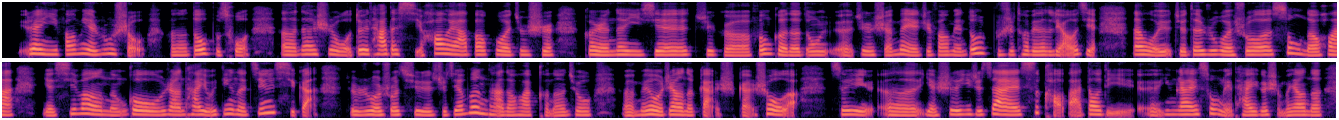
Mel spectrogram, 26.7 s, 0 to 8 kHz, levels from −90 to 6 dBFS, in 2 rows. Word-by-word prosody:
任 250 Hz, -9 st, +3 dB
一 220 Hz, 0 st, -2 dB
方 225 Hz, +2 st, 0 dB
面 235 Hz, -5 st, +2 dB
入 245 Hz, +3 st, -2 dB
手 -, -, -4 dB, 0.2 s
可 180 Hz, -, -4 dB
能 180 Hz, 0 st, -2 dB
都 225 Hz, +4 st, +4 dB
不 235 Hz, -7 st, -8 dB
错。 175 Hz, 0 st, -4 dB, 0.3 s
呃， 195 Hz, -1 st, 0 dB
但 225 Hz, +1 st, +1 dB
是 225 Hz, +1 st, -3 dB
我 185 Hz, -3 st, 0 dB
对 230 Hz, 0 st, +4 dB
他 225 Hz, +1 st, +2 dB
的 230 Hz, -1 st, 0 dB
喜 225 Hz, -, -5 dB
好 255 Hz, -2 st, +3 dB
呀， 205 Hz, -3 st, +3 dB
包 205 Hz, 0 st, 0 dB
括 205 Hz, -2 st, 0 dB
就 195 Hz, +1 st, -5 dB
是 190 Hz, 0 st, -1 dB, 0.3 s
个 210 Hz, -, 0 dB
人 190 Hz, -1 st, +3 dB
的 205 Hz, 0 st, +2 dB
一 195 Hz, -1 st, -1 dB
些 195 Hz, 0 st, +2 dB
这 200 Hz, 0 st, -4 dB
个 170 Hz, -3 st, -1 dB
风 230 Hz, +5 st, 0 dB
格 205 Hz, -6 st, +1 dB
的 175 Hz, 0 st, +1 dB
东， 185 Hz, +1 st, -1 dB
呃， 165 Hz, -, -3 dB
这 205 Hz, -, -3 dB
个 195 Hz, -, 0 dB
审 185 Hz, -, -3 dB
美 205 Hz, -5 st, +1 dB
这 185 Hz, -, -5 dB
方 190 Hz, 0 st, -1 dB
面 180 Hz, -1 st, -3 dB
都 255 Hz, +6 st, +2 dB
不 260 Hz, -7 st, -11 dB
是 195 Hz, 0 st, -5 dB
特 210 Hz, 0 st, -2 dB
别 195 Hz, -, +1 dB
地 195 Hz, -, +2 dB
了 195 Hz, +3 st, +1 dB
解， 215 Hz, -3 st, -2 dB, 0.3 s
那 215 Hz, 0 st, +4 dB
我 180 Hz, -4 st, +2 dB
也 -, -, 0 dB
觉 185 Hz, -2 st, -3 dB
得 205 Hz, +2 st, +2 dB
如 210 Hz, 0 st, 0 dB
果 190 Hz, -2 st, +3 dB
说 200 Hz, +1 st, +2 dB
送 255 Hz, +1 st, -2 dB
的 175 Hz, -1 st, +2 dB
话， 195 Hz, -2 st, +2 dB, 0.3 s
也 170 Hz, -1 st, -1 dB
希 250 Hz, +7 st, -4 dB
望 235 Hz, -5 st, +3 dB
能 180 Hz, -1 st, -3 dB
够 200 Hz, -3 st, +3 dB
让 200 Hz, -2 st, +1 dB
他 205 Hz, 0 st, 0 dB
有 190 Hz, -1 st, +2 dB
一 -, -, -1 dB
定 240 Hz, +1 st, -2 dB
的 200 Hz, -3 st, +1 dB
惊 275 Hz, +10 st, 0 dB
喜 -, -, -6 dB
感， -, -, -1 dB, 0.3 s
就 -, -, -1 dB
是 190 Hz, -, 0 dB
如 205 Hz, -, +1 dB
果 195 Hz, -2 st, +4 dB
说 200 Hz, 0 st, 0 dB
去 200 Hz, -2 st, 0 dB
直 190 Hz, -1 st, -6 dB
接 215 Hz, +2 st, +1 dB
问 295 Hz, -1 st, +3 dB
他 205 Hz, -1 st, +1 dB
的 180 Hz, 0 st, -1 dB
话， 180 Hz, -1 st, 0 dB
可 180 Hz, -, -10 dB
能 170 Hz, +2 st, -2 dB
就， 190 Hz, -1 st, -2 dB, 0.3 s
呃， 165 Hz, 0 st, -2 dB
没 195 Hz, +2 st, -1 dB
有 215 Hz, -3 st, +5 dB
这 210 Hz, -, +1 dB
样 200 Hz, -, +5 dB
的 175 Hz, -2 st, 0 dB
感 -, -, -1 dB
受 -, -, -11 dB
感 -, -, -2 dB
受 230 Hz, -5 st, +3 dB
了， -, -, -1 dB, 0.3 s
所 215 Hz, -, -1 dB
以， 200 Hz, -3 st, +3 dB
呃， 180 Hz, -2 st, 0 dB
也 175 Hz, -3 st, -1 dB
是 210 Hz, +3 st, +1 dB
一 220 Hz, -, -3 dB
直 200 Hz, -1 st, -2 dB
在 210 Hz, -3 st, +6 dB
思 305 Hz, +10 st, -3 dB
考 335 Hz, -, -4 dB
吧， -, -, -1 dB
到 220 Hz, -2 st, +3 dB
底， -, -, -6 dB
呃， -, -, -3 dB
应 215 Hz, 0 st, -6 dB
该 215 Hz, 0 st, +4 dB
送 235 Hz, -1 st, -1 dB
给 -, -, -2 dB
他 185 Hz, -2 st, -2 dB
一 190 Hz, -, +1 dB
个 195 Hz, +1 st, 0 dB
什 -, -, -7 dB
么 175 Hz, -, -2 dB
样 190 Hz, 0 st, +3 dB
的 180 Hz, 0 st, 0 dB
200 Hz, 290 characters per minute, -23 LUFS, 190-220 Hz, 0.3 s, 在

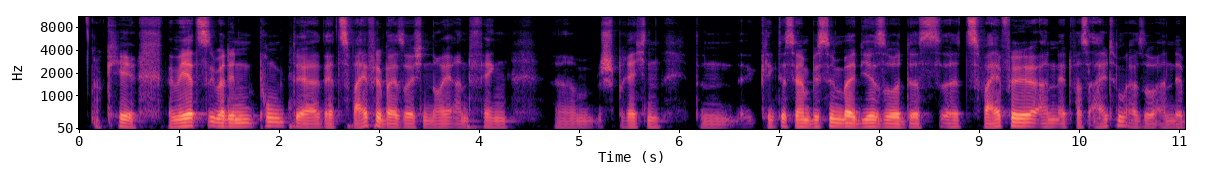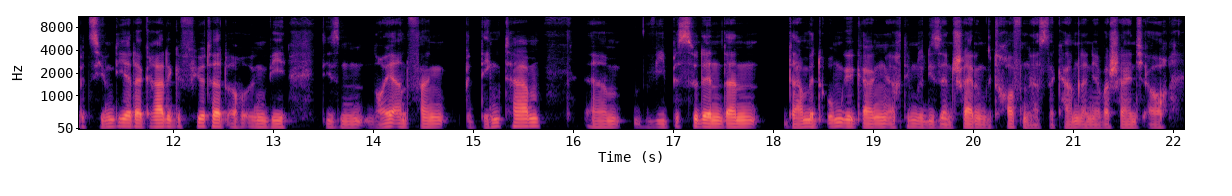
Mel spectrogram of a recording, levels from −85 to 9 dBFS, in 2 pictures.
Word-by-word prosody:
Okay, -, -, +1 dB, 0.3 s
wenn 95 Hz, -, -1 dB
wir 105 Hz, -, +9 dB
jetzt 120 Hz, +1 st, +8 dB
über 110 Hz, -4 st, +5 dB
den 105 Hz, 0 st, +3 dB
Punkt 115 Hz, -2 st, -1 dB
der 90 Hz, 0 st, +3 dB
der 90 Hz, -1 st, -2 dB
Zweifel -, -, +3 dB
bei 90 Hz, -, +3 dB
solchen 95 Hz, +1 st, -1 dB
Neuanfängen, 90 Hz, -1 st, -6 dB, 0.4 s
ähm, 85 Hz, 0 st, -11 dB
sprechen, 90 Hz, -2 st, -3 dB, 0.3 s
dann, 85 Hz, 0 st, -13 dB
äh, 90 Hz, -, -17 dB
klingt 100 Hz, -2 st, -8 dB
das -, -, +2 dB
ja 100 Hz, -, +4 dB
'n 100 Hz, -1 st, +3 dB
bisschen 105 Hz, +2 st, +3 dB
bei 105 Hz, -2 st, +9 dB
dir 100 Hz, +2 st, +4 dB
so, 95 Hz, 0 st, +5 dB
dass, 95 Hz, 0 st, -1 dB
äh, 95 Hz, -1 st, -4 dB
Zweifel 110 Hz, -1 st, +5 dB
an 100 Hz, +1 st, -5 dB
etwas 95 Hz, -, -4 dB
Altem, -, -, -5 dB
also 90 Hz, -, -5 dB
an 85 Hz, 0 st, -10 dB
der 85 Hz, -1 st, -5 dB
Beziehung, 95 Hz, +3 st, -5 dB
die 100 Hz, -, -8 dB
ihr 105 Hz, -1 st, +3 dB
da -, -, +2 dB
gerade 100 Hz, +1 st, +1 dB
geführt 95 Hz, -, -5 dB
habt, -, -, +3 dB
auch -, -, -7 dB
irgendwie 95 Hz, -2 st, -5 dB, 0.4 s
diesen 85 Hz, 0 st, -9 dB
Neuanfang 95 Hz, +2 st, -3 dB
bedingt 105 Hz, +2 st, -10 dB
haben. 110 Hz, +1 st, +1 dB, 0.4 s
Ähm, 90 Hz, -1 st, -7 dB
wie 85 Hz, 0 st, -13 dB
bist -, -, -2 dB
du -, -, +2 dB
denn 95 Hz, -2 st, +3 dB
dann 95 Hz, +1 st, 0 dB, 0.2 s
damit 95 Hz, +2 st, -3 dB
umgegangen, 100 Hz, -3 st, -2 dB
nachdem 95 Hz, +1 st, -8 dB
du 90 Hz, -, -6 dB
diese 85 Hz, +1 st, -5 dB
Entscheidung 85 Hz, +1 st, -1 dB
getroffen 75 Hz, -, -7 dB
hast? -, -, -7 dB
Da -, -, -15 dB
kamen 80 Hz, +2 st, -7 dB
dann 80 Hz, -2 st, -6 dB
ja 80 Hz, -1 st, -9 dB
wahrscheinlich 80 Hz, -1 st, -3 dB
auch 80 Hz, 0 st, -7 dB
95 Hz, 180 wpm, -21 LUFS, 85-100 Hz, 0.4 s, wir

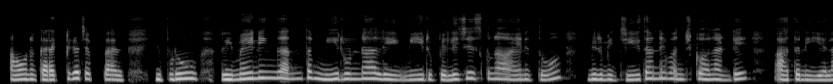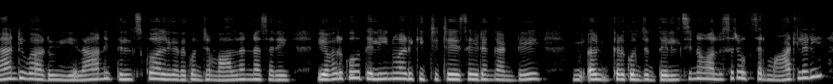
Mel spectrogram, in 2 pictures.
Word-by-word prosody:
అవును 230 Hz, +1 st, +2 dB
కరెక్ట్‌గా 220 Hz, +6 st, +3 dB
చెప్పారు. 225 Hz, -3 st, -1 dB, 0.4 s
ఇప్పుడు 240 Hz, +3 st, +2 dB, 0.4 s
రిమైనింగ్ 275 Hz, +6 st, +4 dB
అంతా 265 Hz, +4 st, -2 dB
మీరుండాలి. 250 Hz, 0 st, +2 dB, 0.2 s
మీరు 230 Hz, +1 st, -1 dB
పెళ్లి 220 Hz, +2 st, +2 dB
చేసుకున్న 265 Hz, -2 st, -2 dB
ఆయనతో 220 Hz, -1 st, -4 dB, 0.4 s
మీరు 235 Hz, -1 st, +3 dB
మీ -, -, +1 dB
జీవితాన్నే 260 Hz, +6 st, 0 dB
పంచుకోవాలంటే 235 Hz, -2 st, -1 dB, 0.4 s
అతను 215 Hz, 0 st, 0 dB, 0.2 s
ఎలాంటి 255 Hz, +7 st, 0 dB
వాడు, 225 Hz, -3 st, 0 dB, 0.2 s
ఎలా 210 Hz, +3 st, -1 dB
అని 270 Hz, +2 st, -3 dB
తెలుసుకోవాలి 235 Hz, +1 st, +1 dB
కదా! 210 Hz, -1 st, -1 dB
కొంచెం 220 Hz, 0 st, -4 dB
వాళ్ళన్నా 225 Hz, +3 st, -1 dB
సరే. 210 Hz, -1 st, 0 dB, 0.4 s
ఎవరికో 265 Hz, +6 st, +2 dB
తెలియని 255 Hz, +1 st, +1 dB
వాడికిచ్చి 250 Hz, -1 st, -1 dB
చేసేయడం 230 Hz, -1 st, +4 dB
కంటే, 215 Hz, +2 st, -2 dB, 0.6 s
ఆహ్, 235 Hz, 0 st, +5 dB
ఇక్కడ 230 Hz, +2 st, +2 dB
కొంచెం 225 Hz, 0 st, -1 dB
తెలిసిన 220 Hz, +5 st, -1 dB
వాళ్ళు 240 Hz, -2 st, -1 dB
సరే 290 Hz, +1 st, +1 dB
ఒకసారి 260 Hz, -4 st, -4 dB
మాట్లాడి 295 Hz, -, 0 dB
235 Hz, 135 wpm, -24 LUFS, 220-255 Hz, 0.6 s, ఆహ్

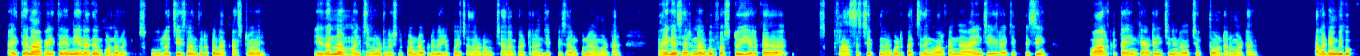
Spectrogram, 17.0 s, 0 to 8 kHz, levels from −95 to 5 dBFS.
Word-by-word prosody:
అయితే, 145 Hz, +7 st, +1 dB
నాకైతే 155 Hz, +1 st, +4 dB
నేనదే 150 Hz, 0 st, +4 dB
అనుకుంటున్నాను. 150 Hz, -6 st, -1 dB, 0.2 s
స్కూల్‌లో 140 Hz, +5 st, -3 dB
చేసినంత 160 Hz, 0 st, +1 dB
వరకు 165 Hz, +2 st, 0 dB
నాకు 155 Hz, -, -5 dB
కష్టమే. 135 Hz, +4 st, -1 dB, 0.7 s
ఏదన్నా 150 Hz, +7 st, +6 dB, 0.2 s
మంచి 120 Hz, +2 st, -2 dB
నోటిఫికేషన్ 140 Hz, +4 st, -3 dB
పడినప్పుడు 140 Hz, +1 st, 0 dB
వెళ్ళిపోయి 130 Hz, +1 st, -3 dB
చదవడం 130 Hz, +1 st, -3 dB
చాలా 120 Hz, -1 st, -2 dB
బెటర్ 110 Hz, +2 st, -5 dB
అని 120 Hz, -, -4 dB
చెప్పేసి 125 Hz, +4 st, -7 dB
అనుకున్నాననమాట. 115 Hz, -3 st, -4 dB, 0.6 s
అయినా 130 Hz, +8 st, +6 dB
సరే 190 Hz, 0 st, +1 dB
నాకు 180 Hz, -2 st, +3 dB
ఫస్ట్ 145 Hz, +4 st, 0 dB
వీళ్ళకి 135 Hz, 0 st, +2 dB, 0.9 s
క్లాసెస్ 115 Hz, +7 st, -3 dB
చెప్తున్నా 150 Hz, 0 st, -2 dB
కూడా 160 Hz, +1 st, -1 dB
ఖచ్చితంగా 140 Hz, +1 st, -2 dB
వాళ్ళకి 135 Hz, 0 st, 0 dB
న్యాయం 115 Hz, +4 st, +2 dB
చేయాలని 135 Hz, 0 st, 0 dB
చెప్పేసి 135 Hz, +5 st, -2 dB, 0.7 s
వాళ్ళకి, 125 Hz, +1 st, +3 dB
టైమ్ 130 Hz, 0 st, +2 dB
కేటాయించి 135 Hz, 0 st, 0 dB
నేనది 135 Hz, -3 st, -1 dB
చెప్తూ -, -, -6 dB
ఉంటాననమాట. 115 Hz, -3 st, -4 dB, 0.9 s
అలాగే 160 Hz, +6 st, +4 dB
మీకు 170 Hz, -1 st, +7 dB
135 Hz, 145 wpm, -26 LUFS, 125-155 Hz, 0.9 s, మీకు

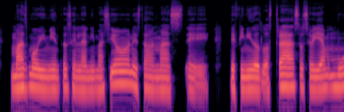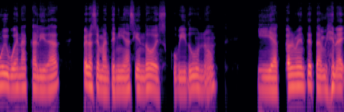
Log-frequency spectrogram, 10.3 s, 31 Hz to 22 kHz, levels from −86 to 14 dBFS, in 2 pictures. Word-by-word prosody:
más 130 Hz, +1 st, +3 dB
movimientos 125 Hz, -1 st, 0 dB
en 120 Hz, -1 st, -1 dB
la 115 Hz, -, 0 dB
animación, 135 Hz, +9 st, 0 dB
estaban 125 Hz, -3 st, -2 dB
más, 120 Hz, -1 st, -2 dB
eh, -, -, -5 dB, 0.3 s
definidos 120 Hz, -1 st, +2 dB
los -, -, -2 dB
trazos, 140 Hz, -1 st, +2 dB
se 125 Hz, -, -3 dB
veía 125 Hz, +1 st, +2 dB
muy 135 Hz, +3 st, +1 dB
buena 135 Hz, 0 st, 0 dB
calidad, 125 Hz, +4 st, 0 dB, 0.3 s
pero, 145 Hz, -2 st, +5 dB
se 135 Hz, -, 0 dB
mantenía 115 Hz, +1 st, 0 dB
siendo 125 Hz, 0 st, +1 dB
Scooby-Doo, 115 Hz, +4 st, -3 dB
¿no? 140 Hz, +4 st, -4 dB, 0.6 s
Y 120 Hz, 0 st, 0 dB
actualmente 140 Hz, +5 st, +2 dB
también 120 Hz, -, 0 dB
hay -, -, +2 dB
125 Hz, 150 wpm, -23 LUFS, 120-135 Hz, 0.6 s, pero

